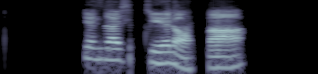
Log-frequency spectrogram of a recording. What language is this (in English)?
Chinese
